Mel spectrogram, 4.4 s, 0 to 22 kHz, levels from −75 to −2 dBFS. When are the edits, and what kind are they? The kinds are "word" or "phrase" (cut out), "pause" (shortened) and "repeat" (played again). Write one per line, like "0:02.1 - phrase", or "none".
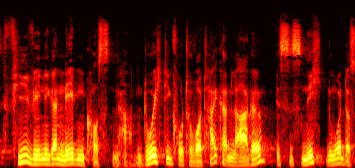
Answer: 0:02.2 - word

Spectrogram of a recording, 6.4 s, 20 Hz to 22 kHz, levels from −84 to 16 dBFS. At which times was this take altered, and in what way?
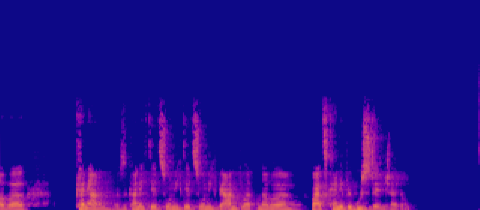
0:02.4 - repeat
0:04.2 - word

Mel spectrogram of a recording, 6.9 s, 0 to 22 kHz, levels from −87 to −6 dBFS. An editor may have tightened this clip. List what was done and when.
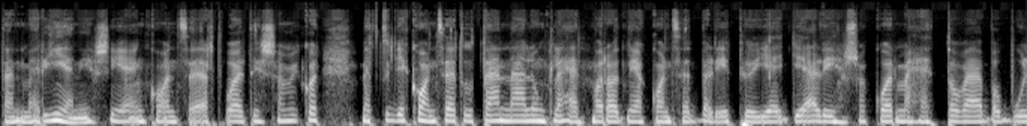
none

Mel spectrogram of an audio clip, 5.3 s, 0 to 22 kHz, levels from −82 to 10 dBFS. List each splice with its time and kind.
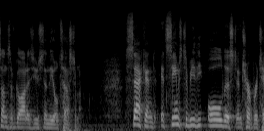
none

